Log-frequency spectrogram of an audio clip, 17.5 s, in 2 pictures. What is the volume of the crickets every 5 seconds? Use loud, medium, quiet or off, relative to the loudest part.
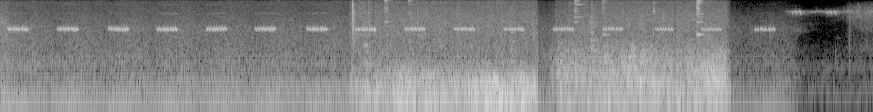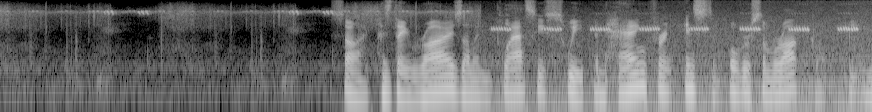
loud, medium, medium, loud.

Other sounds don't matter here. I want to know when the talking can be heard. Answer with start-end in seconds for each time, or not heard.
12.1-17.4.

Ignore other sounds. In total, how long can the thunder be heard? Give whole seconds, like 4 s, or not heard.
4 s.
